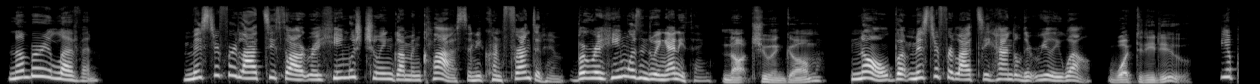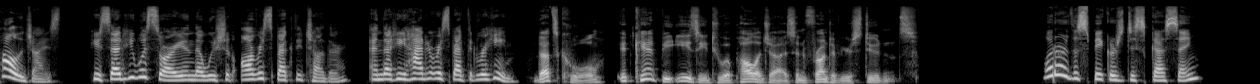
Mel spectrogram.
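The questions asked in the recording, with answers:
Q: What are the speakers discussing?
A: How a teacher, Mr. Ferlazzi, apologized to Rahim after wrongly accusing him of chewing gum in class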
